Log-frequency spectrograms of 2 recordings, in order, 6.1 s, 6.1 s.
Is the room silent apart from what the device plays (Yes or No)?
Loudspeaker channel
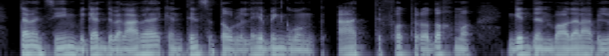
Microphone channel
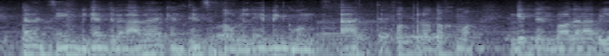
No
